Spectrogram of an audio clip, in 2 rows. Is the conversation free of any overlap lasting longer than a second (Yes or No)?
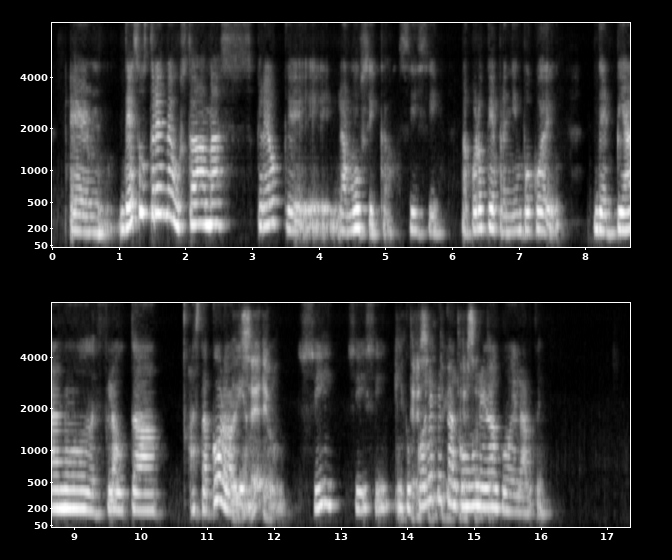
No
